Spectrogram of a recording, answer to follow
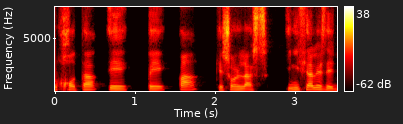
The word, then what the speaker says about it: JEPA: era la famosa GEPA, pronunciado en español, J Pa, que son las iniciales de joint embedding predictive architecture, es decir, arquitectura predictiva de vectorización conjunta, podríamos traducir al español.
